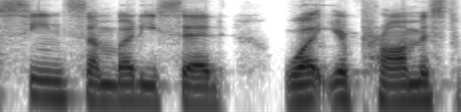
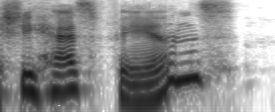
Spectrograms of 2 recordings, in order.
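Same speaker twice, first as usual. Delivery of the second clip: play-acted baffled, clueless, puzzled voice, high-pitched; 8 semitones higher than usual. Imitating a mom who doesn't know what OnlyFans is: imitating mom, puzzled. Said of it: "She'd be like".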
